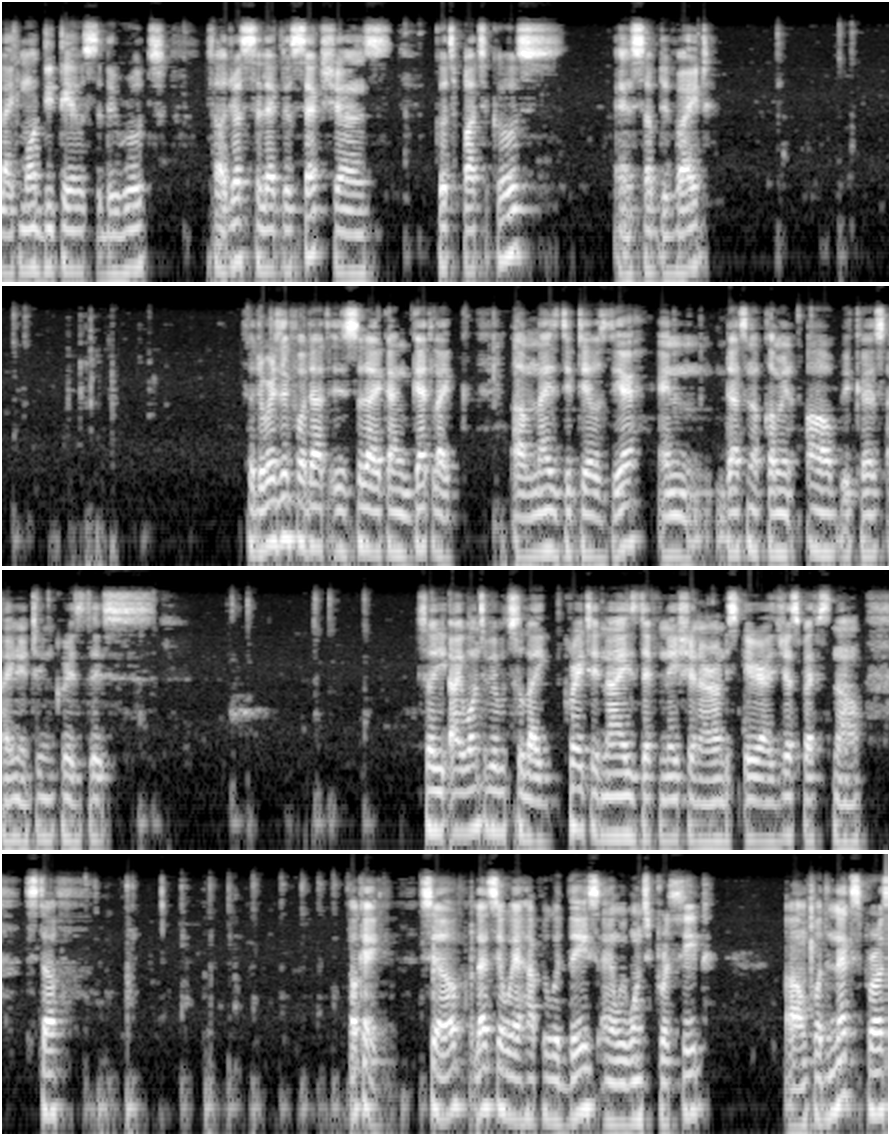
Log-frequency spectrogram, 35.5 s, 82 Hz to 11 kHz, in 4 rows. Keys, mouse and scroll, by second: 0.7 b, 2.1-2.9 middle drag, 2.9 shift+z, 3.1 middle click, 4.0-7.0 drag, 7.0-8.4 middle drag, 8.4-9.4 drag, 9.4 KP_1, 9.8 alt+a, 11.3 click, 11.7 shift+middle drag, 11.9 scroll up 1, 12.1 f, 12.6-13.9 drag, 13.9 ctrl+z, 14.1 ctrl+z, 15.7 alt+q, 16.8-19.9 drag, 21.4-22.7 drag, 22.7 scroll down 1, 22.9-23.4 middle drag, 23.4 scroll up 1, 23.7-24.2 middle drag, 24.2 click, 24.8-25.5 middle drag, 25.5-26.3 drag, 26.3 KP_1, 27.0 click, 27.6-27.9 scroll down 1, 27.9-29.1 middle drag, 29.1-30.2 drag, 30.2-30.6 middle drag, 30.6 ctrl+Tab, 31.1 KP_1, 31.4 alt+a, 31.6-32.6 middle drag, 32.6-33.6 scroll down 1, 33.6-33.9 scroll down 3, 34.7 F7.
